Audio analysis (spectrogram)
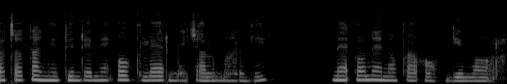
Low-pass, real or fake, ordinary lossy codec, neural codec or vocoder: none; fake; none; codec, 44.1 kHz, 1.7 kbps, Pupu-Codec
